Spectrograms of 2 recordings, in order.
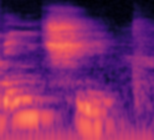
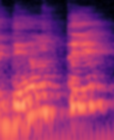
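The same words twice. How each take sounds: First: The word ends in an i sound. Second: The word ends in an e sound. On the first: This is how people actually say it. "a gente fala dente" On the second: This is how it is written. "Se escreve dente"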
